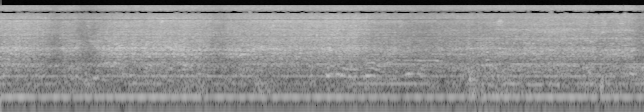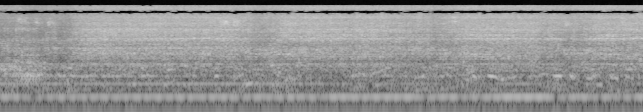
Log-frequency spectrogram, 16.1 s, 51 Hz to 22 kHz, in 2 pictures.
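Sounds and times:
drill bit cutting: 0:00.0 - 0:16.0
drill press motor humming: 0:00.0 - 0:16.0.

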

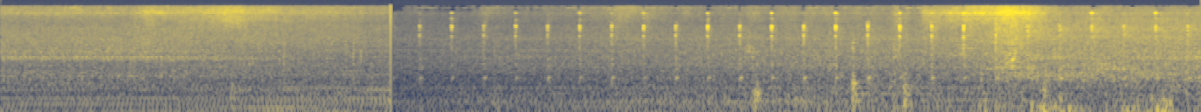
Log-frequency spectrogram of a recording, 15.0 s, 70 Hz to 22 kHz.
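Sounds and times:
low engine hum: 0:00.0 - 0:15.0
indicator relay ticking: 0:04.8 - 0:15.0.

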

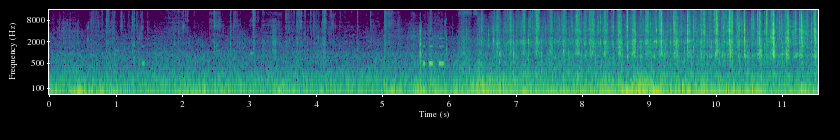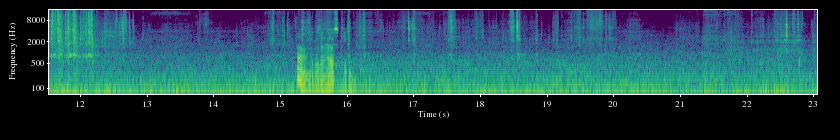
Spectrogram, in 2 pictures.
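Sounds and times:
metal detector beep: 0:01.2 - 0:01.6, 0:05.6 - 0:06.0
sand and stones rattling in metal scoop: 0:06.4 - 0:12.9.

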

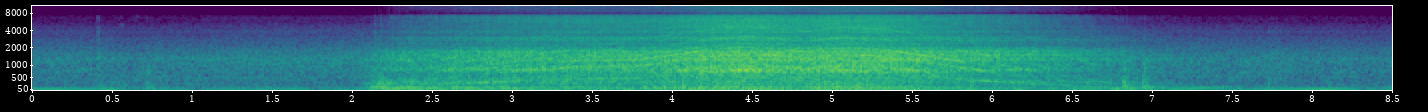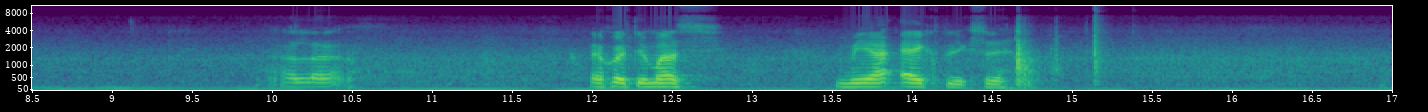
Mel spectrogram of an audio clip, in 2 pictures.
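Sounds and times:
electric drill whine: 0:02.1 - 0:07.1.

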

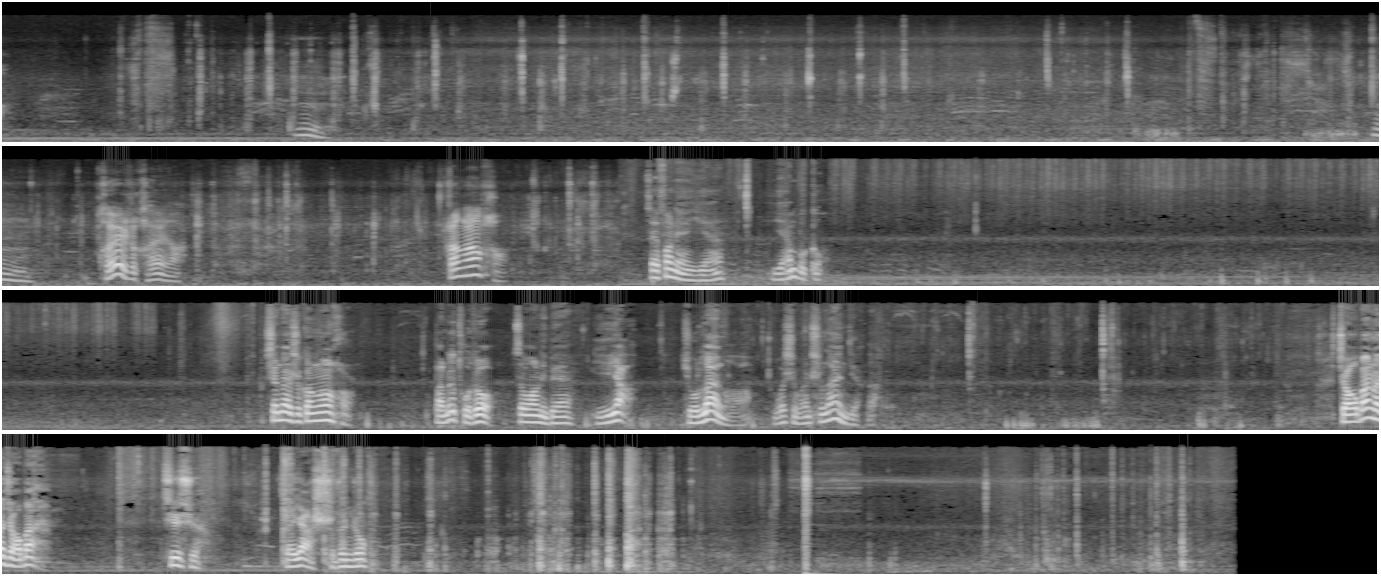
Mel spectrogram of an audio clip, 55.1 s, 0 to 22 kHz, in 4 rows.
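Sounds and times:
faint steady hiss: 0:03.1 - 0:53.7
faint high hiss: 0:20.0 - 0:45.1.

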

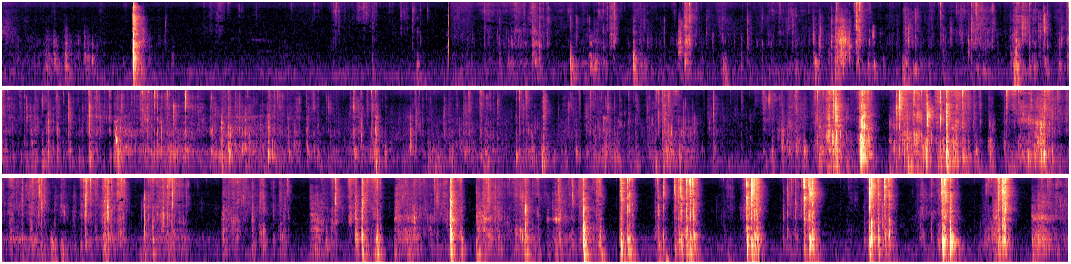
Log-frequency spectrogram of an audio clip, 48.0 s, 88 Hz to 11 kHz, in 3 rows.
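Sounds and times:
slime crackling and popping: 0:10.0 - 0:47.9.

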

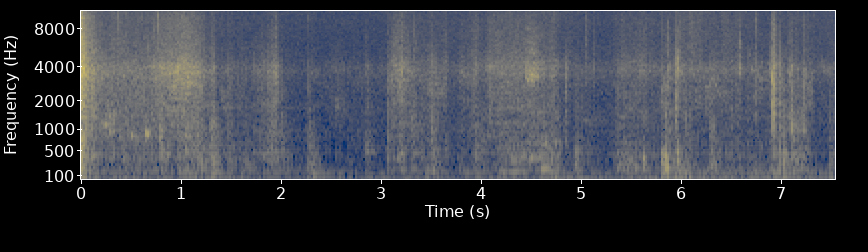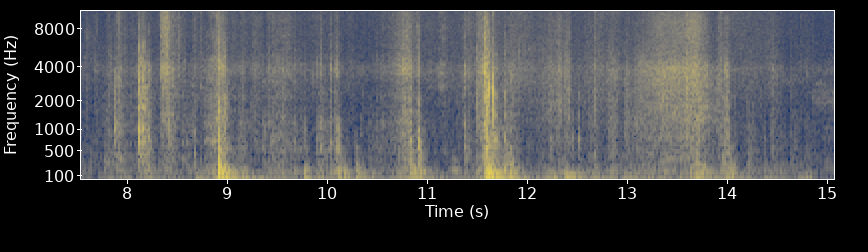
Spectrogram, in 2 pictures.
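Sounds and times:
plastic panel knocking and rattling: 0:07.0 - 0:12.8
heavy thumps: 0:08.0 - 0:14.9.

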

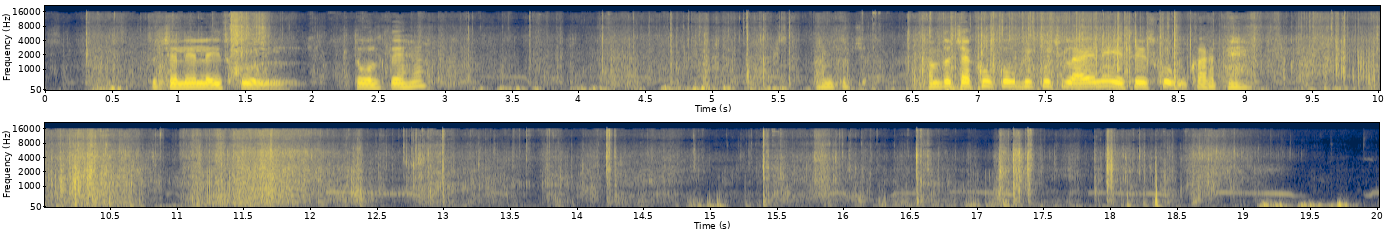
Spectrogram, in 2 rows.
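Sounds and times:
leaves rustling and crumpling: 0:00.0 - 0:19.5
stalks cracking: 0:02.9 - 0:19.0.

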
